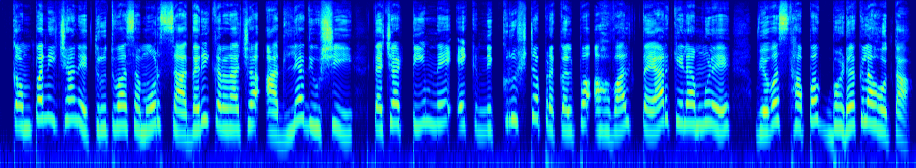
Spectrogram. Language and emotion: Marathi, angry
